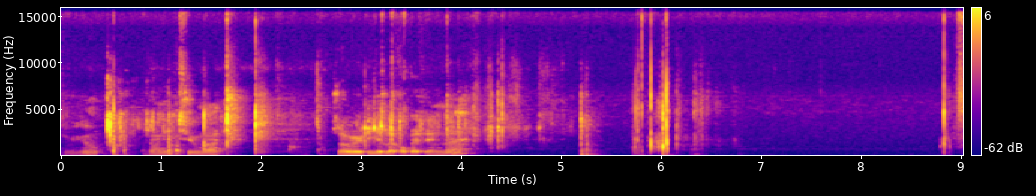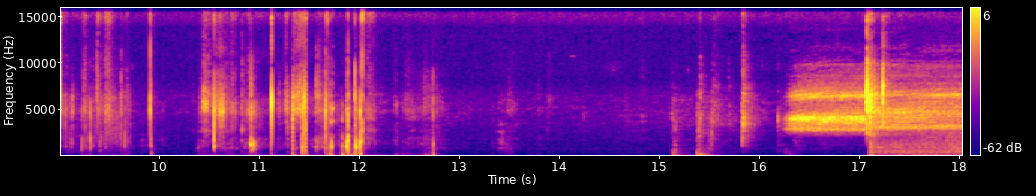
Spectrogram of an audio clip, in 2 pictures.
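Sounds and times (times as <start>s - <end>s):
crinkling: 8.8s - 14.0s.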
